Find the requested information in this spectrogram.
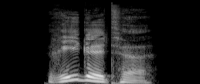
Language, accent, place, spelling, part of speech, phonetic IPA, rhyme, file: German, Germany, Berlin, regelte, verb, [ˈʁeːɡl̩tə], -eːɡl̩tə, De-regelte.ogg
- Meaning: inflection of regeln: 1. first/third-person singular preterite 2. first/third-person singular subjunctive II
